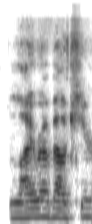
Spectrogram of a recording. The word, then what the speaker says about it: Lyra Valkyria: Green uh Lyra Lyra VY say it right Lyra valkyria no not Chelsea Green did you see did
